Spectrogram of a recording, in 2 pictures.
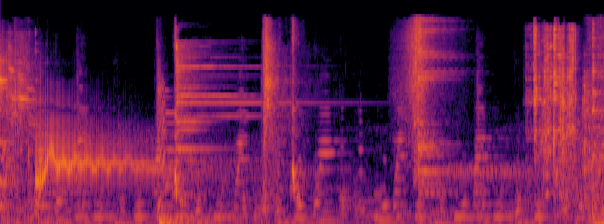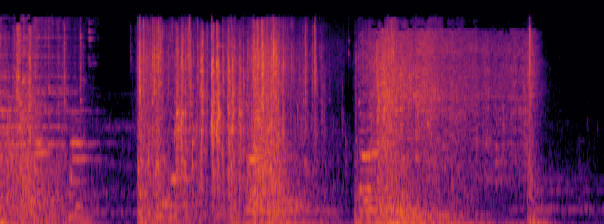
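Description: Animated cartoon soundtrack: playful background music with comic sound effects, a springy boing and several thuds, and a long whooshing rush about ten seconds in.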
